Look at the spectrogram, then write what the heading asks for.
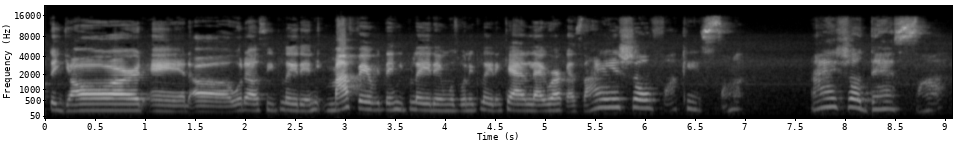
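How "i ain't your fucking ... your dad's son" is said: slow movie-line impression in a New Orleans accent; put-on New Orleans drawl; imitated New Orleans accent. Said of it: "he tried to do our accent".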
